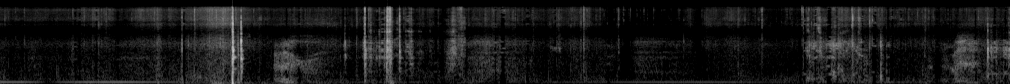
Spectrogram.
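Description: Dry brush and twigs crackling and scraping against the hunter's clothes and gun as he pushes through snowy brush, with irregular rustling throughout. A sharp crack about two seconds in is the loudest sound, with smaller snaps around four seconds and near the end.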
